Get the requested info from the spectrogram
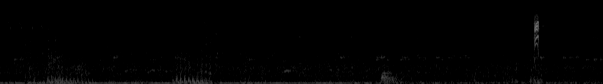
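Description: Faint, brief high chirps from small birds early on, then a single sharp click about five seconds in, the loudest sound.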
